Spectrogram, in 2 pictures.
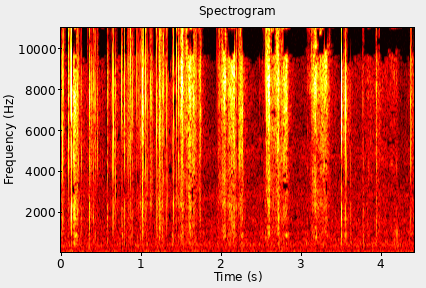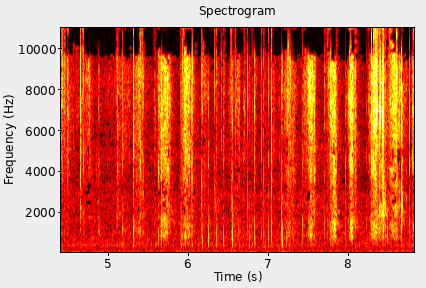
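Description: Long nails rapidly tap and scratch the round metal embellishments, chain trim and strap of a flat gold faux leather sandal held in the hand. The result is a dense, fast stream of bright, sharp clicks and scratchy rasps, with each tick dying away almost at once over a steady, quiet level.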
